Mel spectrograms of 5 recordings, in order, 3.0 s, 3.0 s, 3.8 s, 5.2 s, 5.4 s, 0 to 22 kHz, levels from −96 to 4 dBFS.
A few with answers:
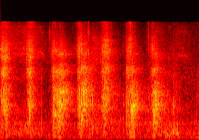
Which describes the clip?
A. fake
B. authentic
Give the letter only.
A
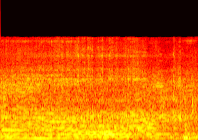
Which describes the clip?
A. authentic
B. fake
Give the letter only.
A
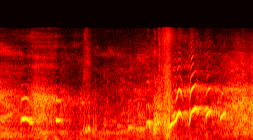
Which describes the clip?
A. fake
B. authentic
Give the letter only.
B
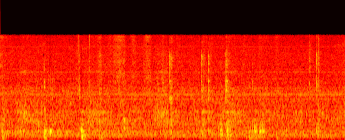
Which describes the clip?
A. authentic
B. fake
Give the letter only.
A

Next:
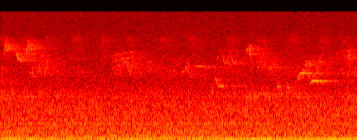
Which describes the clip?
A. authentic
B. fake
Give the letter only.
A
